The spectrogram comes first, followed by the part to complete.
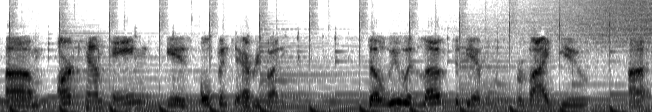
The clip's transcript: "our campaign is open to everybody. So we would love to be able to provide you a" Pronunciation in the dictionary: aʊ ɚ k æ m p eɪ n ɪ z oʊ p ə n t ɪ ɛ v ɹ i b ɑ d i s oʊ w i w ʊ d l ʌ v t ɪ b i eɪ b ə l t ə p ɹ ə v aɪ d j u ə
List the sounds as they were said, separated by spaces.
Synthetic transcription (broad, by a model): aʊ ɚ k æ m p eɪ n ɪ z oʊ p ə n t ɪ ɛ v ɹ i b ɑ d i s oʊ w i w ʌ d l ʌ v t ɪ b i eɪ b l t ə p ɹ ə v aɪ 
